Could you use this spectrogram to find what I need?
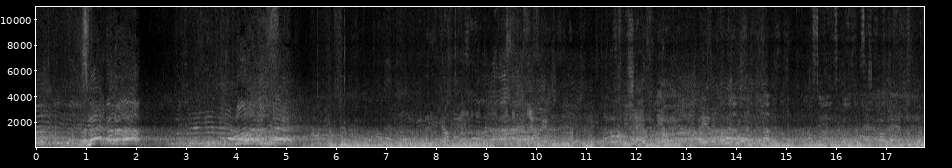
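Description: A crowd of men and women chant and shout loudly outdoors.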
